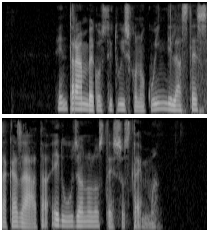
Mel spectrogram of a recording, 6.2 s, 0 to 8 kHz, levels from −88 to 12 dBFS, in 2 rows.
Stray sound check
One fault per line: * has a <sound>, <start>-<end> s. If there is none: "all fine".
all fine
